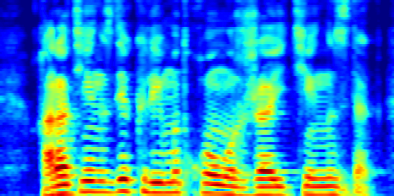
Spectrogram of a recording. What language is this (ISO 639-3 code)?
kaz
